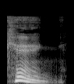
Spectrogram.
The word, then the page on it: cangue: British English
